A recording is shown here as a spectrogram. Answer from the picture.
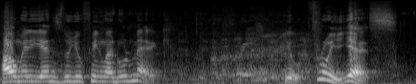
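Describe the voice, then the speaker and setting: Fairly slow speech from a man, amid audible room echo and noticeable background noise. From France. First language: French. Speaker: magician. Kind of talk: magic performance patter.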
